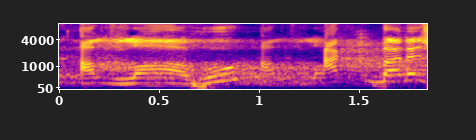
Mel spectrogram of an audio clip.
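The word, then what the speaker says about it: الله أكبر: দিলে কি হয়ে যাবে নামাজ ফাসেদ হয়ে যাবে আল্লাহু আকবারের শুরুতে আলিফ আকবারের শুরুতে আলিফ এখানে টান দিলে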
